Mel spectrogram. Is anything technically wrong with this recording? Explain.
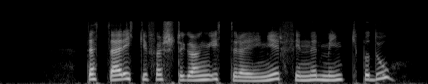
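No, the speech comes through G.722 wideband telephone coding at 64 kbit/s as that path is meant to sound, its band reaching up to about 7 kHz and any trace of the coding at most faint.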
